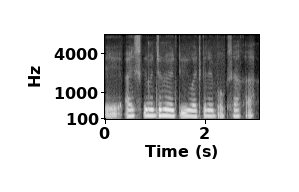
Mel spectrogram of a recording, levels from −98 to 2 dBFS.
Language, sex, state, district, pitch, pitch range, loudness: Bengali, female, Tripura, Unakoti, 200 Hz, 195-210 Hz, -14 LUFS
